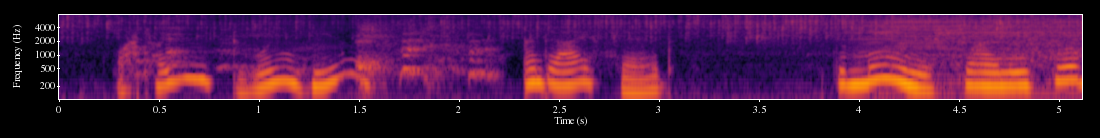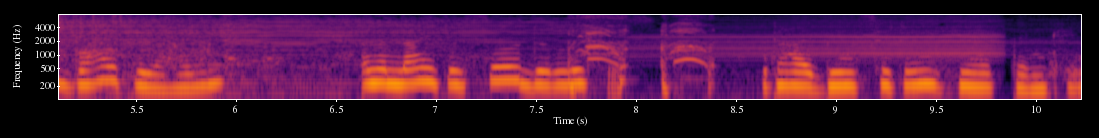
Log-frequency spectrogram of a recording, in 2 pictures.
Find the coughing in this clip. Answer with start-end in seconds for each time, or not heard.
0.3-2.2, 7.7-8.4.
